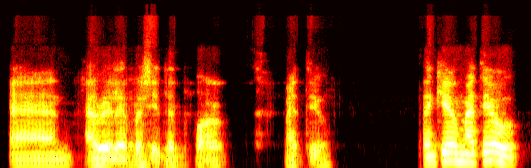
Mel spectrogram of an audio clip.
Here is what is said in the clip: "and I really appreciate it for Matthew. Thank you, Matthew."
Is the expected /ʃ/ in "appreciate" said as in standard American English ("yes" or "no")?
no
